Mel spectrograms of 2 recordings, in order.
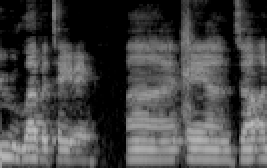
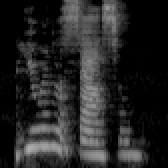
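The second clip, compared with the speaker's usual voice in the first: put-on gentle, soft-spoken, soft high childlike voice; 6 semitones higher, 9 dB quieter than usual. Narrating a scene, voicing someone who looks up at the hooded listener: soft voice. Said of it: "you hear this soft uh, voice saying".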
